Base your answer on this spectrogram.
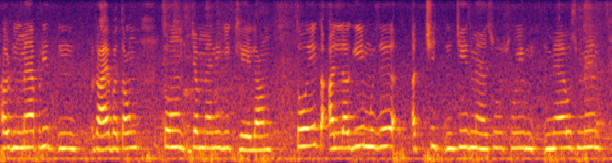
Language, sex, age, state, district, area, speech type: Urdu, female, 18-30, Delhi, Central Delhi, urban, spontaneous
